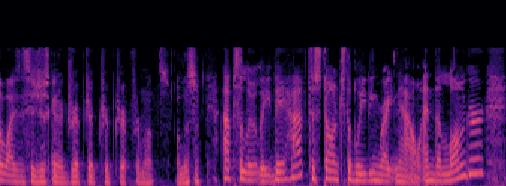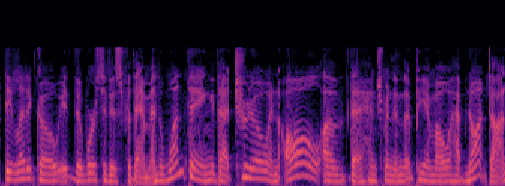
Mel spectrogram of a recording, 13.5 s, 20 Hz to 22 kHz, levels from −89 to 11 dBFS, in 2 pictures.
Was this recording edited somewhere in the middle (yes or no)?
yes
